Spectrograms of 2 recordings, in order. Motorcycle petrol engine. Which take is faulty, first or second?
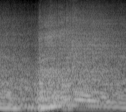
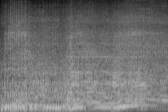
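first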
